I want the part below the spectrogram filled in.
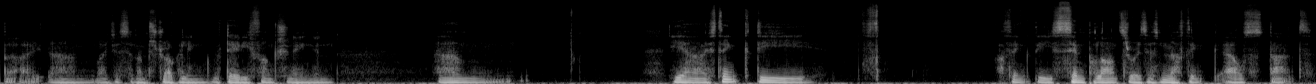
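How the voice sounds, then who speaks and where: A man speaking softly and haltingly in a confessional vlog, searching for words and at times trailing toward a whisper. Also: low-pitched, steady tone, breathy edge, no room sound. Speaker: mental health vlogger.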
